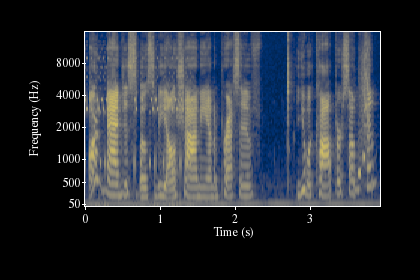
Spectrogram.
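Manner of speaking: sceptical Southern twang; generic Southern accent. Acted. Photographer doubting the badge, in a Southern accent. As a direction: question them like a wary country gal. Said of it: "doing a very generic Southern accent".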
